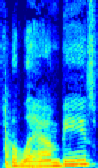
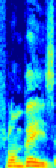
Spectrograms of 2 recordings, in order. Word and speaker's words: flambés: Gambas flambis with sambuca? Sambuca. Sambuca? Cheers. Eye contact. So in case Liz's pronunciation confused you, tonight they're cooking gambas flambés à la sambuca, which is French for flaming shrimp with, of course, sambuca.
